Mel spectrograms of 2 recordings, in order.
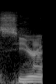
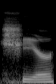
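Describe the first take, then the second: First: The word begins with an 's' sound. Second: The word begins with a 'ch' sound. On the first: The speaker calls it wrong. "I've just been pronouncing it wrong my whole life" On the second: The speaker calls it right. "actually pronounced cheer"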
